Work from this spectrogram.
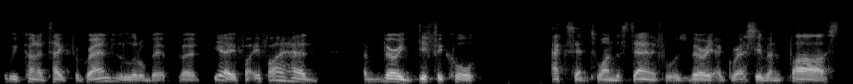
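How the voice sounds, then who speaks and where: A man's voice: mid-range voice, brisk, slightly rough. An Australian man chats loosely as an interview guest, leaning on fillers and restarting his sentences. His voice sits in a middle register. The recording is dull and lo-fi, with no room echo. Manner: relaxed, rambling with many fillers and restarts. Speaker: golf coach, guest. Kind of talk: casual conversational interview.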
